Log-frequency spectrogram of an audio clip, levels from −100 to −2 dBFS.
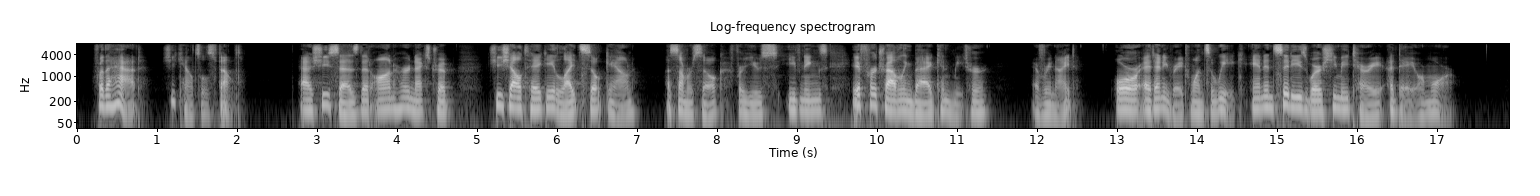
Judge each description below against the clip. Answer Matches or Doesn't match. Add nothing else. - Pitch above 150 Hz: Doesn't match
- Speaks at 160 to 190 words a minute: Matches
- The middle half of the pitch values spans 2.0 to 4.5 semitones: Doesn't match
